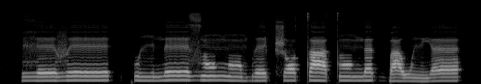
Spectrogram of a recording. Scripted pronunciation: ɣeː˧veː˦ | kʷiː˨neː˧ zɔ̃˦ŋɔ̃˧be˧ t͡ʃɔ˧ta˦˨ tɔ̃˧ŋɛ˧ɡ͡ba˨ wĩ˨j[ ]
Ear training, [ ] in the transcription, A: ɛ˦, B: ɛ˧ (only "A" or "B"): A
